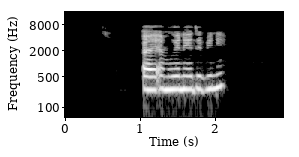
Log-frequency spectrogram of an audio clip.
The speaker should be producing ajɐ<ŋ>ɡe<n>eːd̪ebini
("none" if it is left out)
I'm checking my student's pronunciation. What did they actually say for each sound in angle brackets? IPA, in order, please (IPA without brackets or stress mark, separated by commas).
m, n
